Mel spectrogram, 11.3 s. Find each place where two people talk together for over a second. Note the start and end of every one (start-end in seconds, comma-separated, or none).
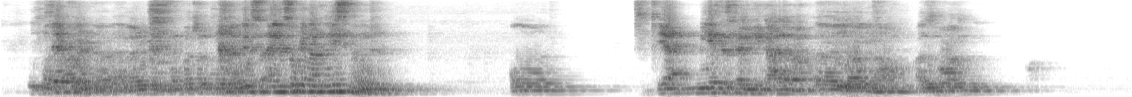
none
